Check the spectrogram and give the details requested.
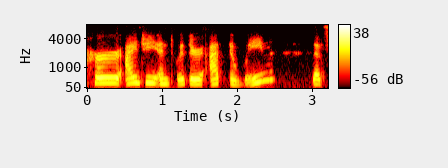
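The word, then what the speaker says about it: ehwaine: about attitude follow her ig and twitter at ewayne that's spelled e-h-w-a-i-n-e and if you want to hear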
